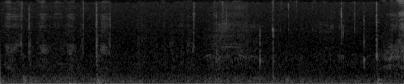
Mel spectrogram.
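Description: Near silence with faint scratches and light taps of a stylus writing by hand on a tablet screen.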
